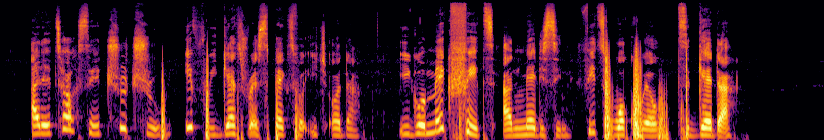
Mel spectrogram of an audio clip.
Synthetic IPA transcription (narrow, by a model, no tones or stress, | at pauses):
aɪdetʰɔksetʰɹutʰɹuifwiɡɛtɹɛspɛk̚tfɔʔit͡ʃɔdə | jiɡomekfetãnmɛdisĩnfitwɔkwɛlˠtʰuɡɛdə̰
